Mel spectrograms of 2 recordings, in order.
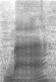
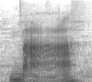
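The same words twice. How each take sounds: First: The pitch rises from lower to higher. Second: The pitch dips down and then rises again. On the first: "The second tone goes from lower to higher" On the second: "goes from kind of a high thing down and then back up again"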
